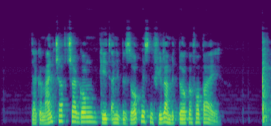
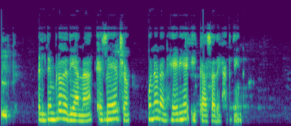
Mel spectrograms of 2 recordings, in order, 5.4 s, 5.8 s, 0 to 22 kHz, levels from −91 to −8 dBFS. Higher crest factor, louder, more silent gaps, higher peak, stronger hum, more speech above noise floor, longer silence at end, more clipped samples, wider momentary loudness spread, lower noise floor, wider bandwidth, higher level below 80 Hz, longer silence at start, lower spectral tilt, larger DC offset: about the same, 20 dB vs 16 dB; second, -22 LUFS vs -14 LUFS; neither; about the same, -2 dBFS vs 0 dBFS; neither; about the same, 51 dB vs 48 dB; second, 0 s vs 0.8 s; neither; second, 6 LU vs 10 LU; first, -73 dBFS vs -62 dBFS; second, 9 kHz vs 10 kHz; about the same, -64 dBFS vs -62 dBFS; first, 0.65 s vs 0 s; first, -5.5 dB/octave vs -3 dB/octave; neither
